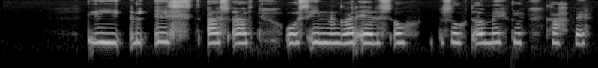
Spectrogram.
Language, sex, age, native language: Icelandic, female, 11, Icelandic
